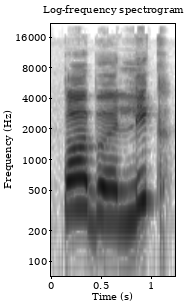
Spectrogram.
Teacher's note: قاف کو با کے ساتھ جوڑیں گے تو ایکو ساؤنڈ بنائیں گے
